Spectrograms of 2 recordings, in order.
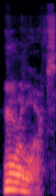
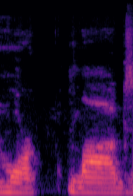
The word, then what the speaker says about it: Morlocks: Morlocks. I think I called them more logs or something. Morlocks. That's right.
